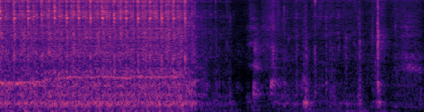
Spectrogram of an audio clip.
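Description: A sewing machine runs at speed in a tight zigzag stitch over a cord on a felt quiet book, a loud steady mechanical whir for about two seconds that stops, leaving faint clicks and handling noises.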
